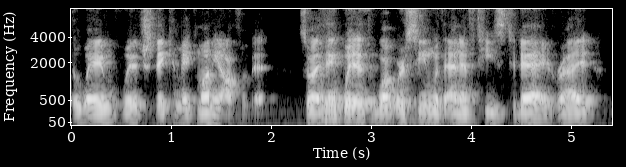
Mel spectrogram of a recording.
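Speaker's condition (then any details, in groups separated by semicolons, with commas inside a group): No condition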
